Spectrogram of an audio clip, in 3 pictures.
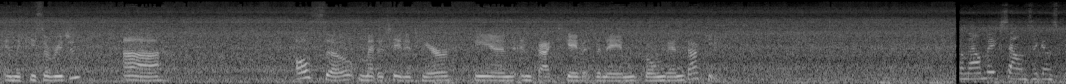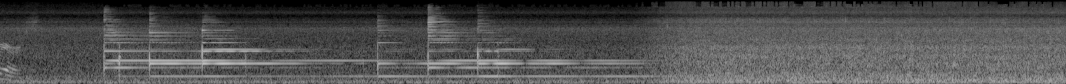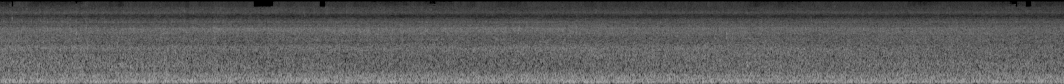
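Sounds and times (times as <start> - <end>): waterfall rushing: 0.0 - 31.9
bell ringing: 11.7 - 17.8.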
